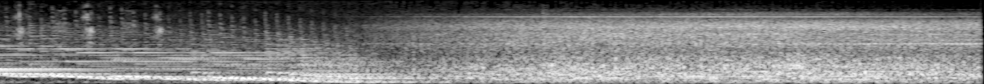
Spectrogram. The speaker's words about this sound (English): The Little Wicker Basket's helicopter is flying away just fine.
